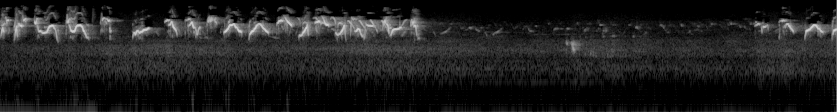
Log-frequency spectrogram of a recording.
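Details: ['Indigo bunting: a rapid series of high, sweeping slurred notes, many paired, runs for about four seconds, pauses, then starts again near the end; no other clear sounds.']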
